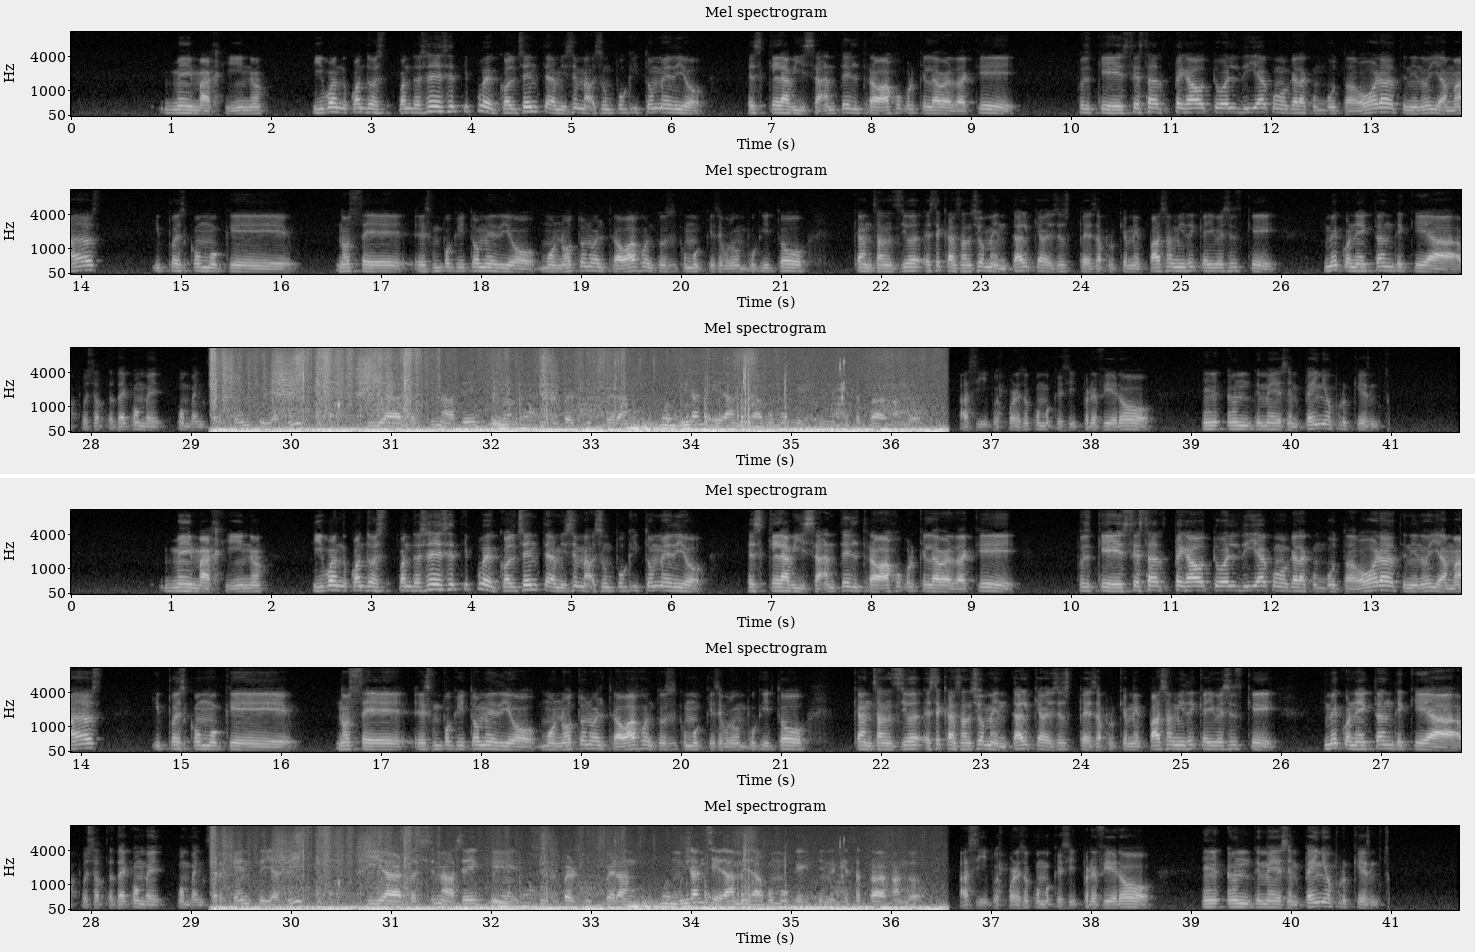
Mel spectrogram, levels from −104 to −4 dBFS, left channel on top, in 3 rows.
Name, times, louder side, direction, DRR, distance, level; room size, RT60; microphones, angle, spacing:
voice 1, 0.9-2.0 2.4-6.3 6.8-9.5 10.1-14.2 14.7-16.2 16.6-21.3 21.7-26.0 26.4-30.2 30.8-36.4 36.7-38.6 39.1-41.0, right 2 dB, 50° right, 4.0 m, -37 dB
sound 1, 29.2-36.6, left 4 dB, 40° left, 0.3 m, -23 dB
head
